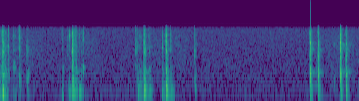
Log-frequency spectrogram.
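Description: Typing on a computer keyboard: short bursts of quick clicking keystrokes separated by stretches of quiet, with no talk.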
